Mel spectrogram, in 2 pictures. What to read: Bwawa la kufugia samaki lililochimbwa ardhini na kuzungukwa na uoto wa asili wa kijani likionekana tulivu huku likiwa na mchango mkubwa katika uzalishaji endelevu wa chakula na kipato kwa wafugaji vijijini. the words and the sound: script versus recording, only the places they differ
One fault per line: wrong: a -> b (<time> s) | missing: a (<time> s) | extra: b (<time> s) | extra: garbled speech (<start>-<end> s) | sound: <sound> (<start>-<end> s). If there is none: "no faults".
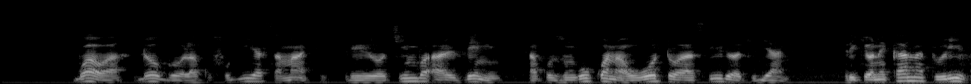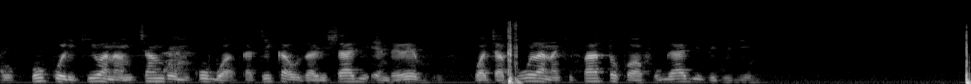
extra: dogo (1.4 s)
